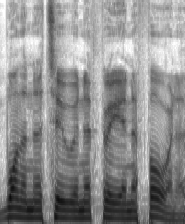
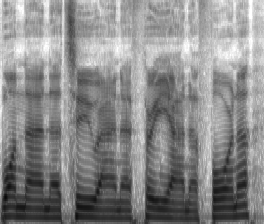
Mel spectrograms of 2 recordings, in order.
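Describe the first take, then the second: First: The counting is spoken at a brisk speed. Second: The counting is spoken very slowly. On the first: "That's the actual proper speed" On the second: "That's dramatically slowed down"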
